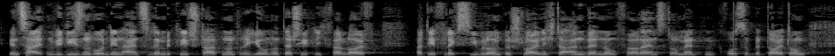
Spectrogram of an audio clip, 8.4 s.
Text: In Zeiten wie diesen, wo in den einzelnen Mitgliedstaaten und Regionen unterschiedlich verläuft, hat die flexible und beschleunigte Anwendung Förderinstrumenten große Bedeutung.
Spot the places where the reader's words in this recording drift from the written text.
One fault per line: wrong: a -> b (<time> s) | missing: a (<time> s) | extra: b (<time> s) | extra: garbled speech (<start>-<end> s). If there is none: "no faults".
no faults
